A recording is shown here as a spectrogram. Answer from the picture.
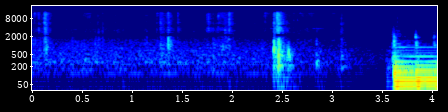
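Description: A few faint rustles of comic books being handled, then music with a steady line of struck notes starts abruptly near the end and is the loudest sound.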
